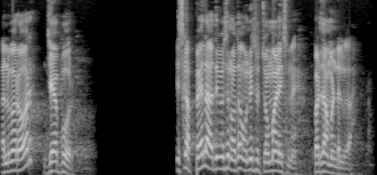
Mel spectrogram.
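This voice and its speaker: A man teaching an exam revision class, asking questions again and again and answering them slowly and with emphasis. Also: a little high, lively intonation. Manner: drills students with repeated questions, slow emphatic answers. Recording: echoey hall, dull lo-fi sound.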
